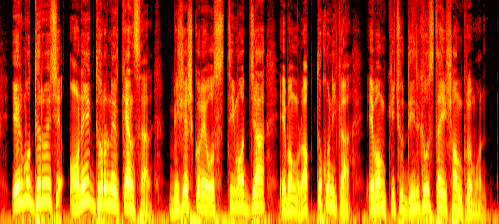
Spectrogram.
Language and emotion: Bengali, neutral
